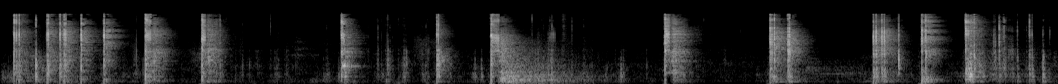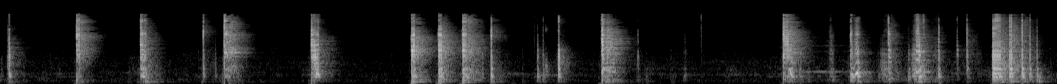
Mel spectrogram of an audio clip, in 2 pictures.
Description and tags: Friction caps of mineral water
scrape, creak, PET-bottle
